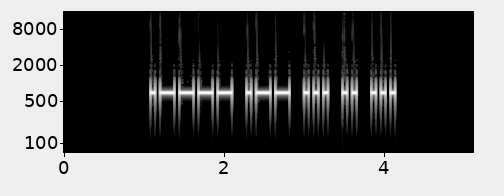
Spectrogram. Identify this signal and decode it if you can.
Morse code, heard as a keyed tone, about 20 wpm, 700 Hz. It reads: 1WSIS
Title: Five Challenging Letter-Number Combinations 20wpm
